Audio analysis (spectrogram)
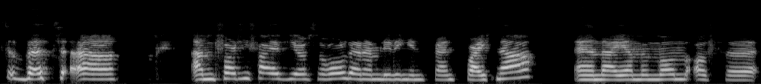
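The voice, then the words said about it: French accent. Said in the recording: “So I'm French. Maybe you can notice my accent even if I try to erase it.”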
